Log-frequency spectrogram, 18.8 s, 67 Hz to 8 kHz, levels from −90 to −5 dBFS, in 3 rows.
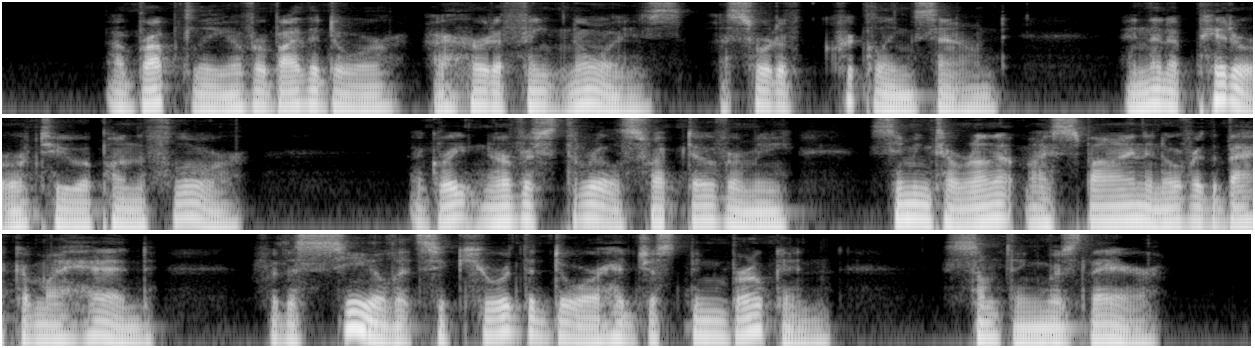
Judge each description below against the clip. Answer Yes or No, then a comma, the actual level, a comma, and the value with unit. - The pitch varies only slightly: No, average, 4.1 semitones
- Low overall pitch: Yes, very low, 85 Hz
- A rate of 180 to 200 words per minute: Yes, average, 185 wpm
